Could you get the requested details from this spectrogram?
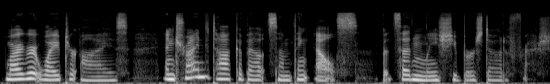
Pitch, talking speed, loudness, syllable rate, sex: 220 Hz, 185 wpm, -18 LUFS, 5.4 syllables/s, female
